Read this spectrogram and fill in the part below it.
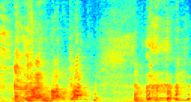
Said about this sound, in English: I had to cough, okay? I've been holding mine in.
